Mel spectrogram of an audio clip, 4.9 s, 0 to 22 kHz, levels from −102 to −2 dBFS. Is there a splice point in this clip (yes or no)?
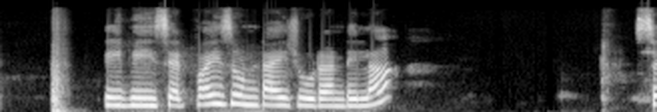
no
